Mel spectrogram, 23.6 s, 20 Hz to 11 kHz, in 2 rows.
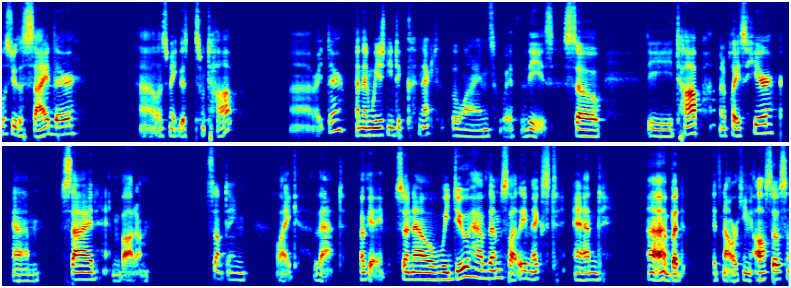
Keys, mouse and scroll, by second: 0.8 click, 2.3 drag, 6.7-10.1 drag, 11.4 click, 11.8 click, 12.2 click, 13.8-15.9 drag, 17.1 scroll down 2, 17.2 middle click, 17.9-20.1 middle drag, 21.3-22.4 middle drag.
